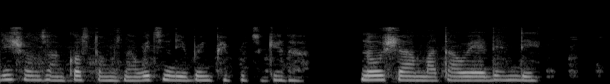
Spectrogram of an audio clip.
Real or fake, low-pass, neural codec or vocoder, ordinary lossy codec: real; 7.2 kHz; none; MP3, 24 kbps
